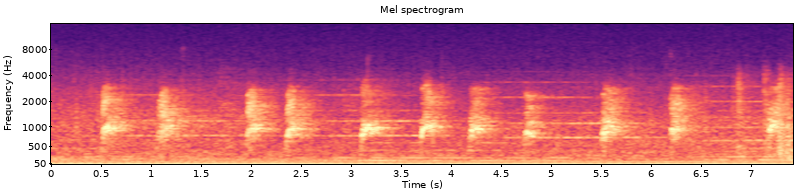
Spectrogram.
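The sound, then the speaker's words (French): Stray dogs bark in a city, giving many short, sharp barks at a fairly even, steady pace over a low background hum, with no voices. “Des chiens errants.”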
